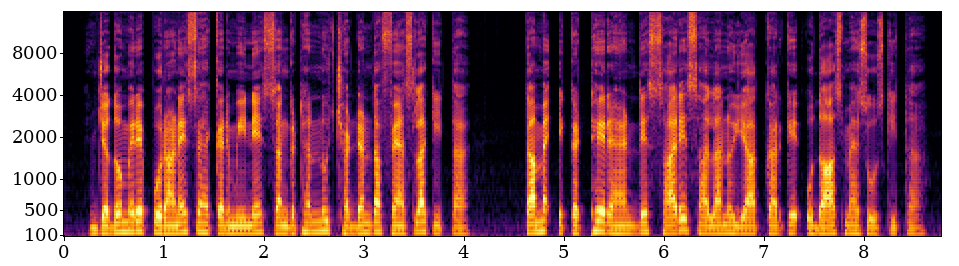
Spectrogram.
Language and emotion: Punjabi, sad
